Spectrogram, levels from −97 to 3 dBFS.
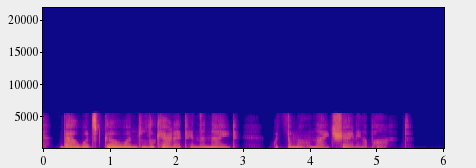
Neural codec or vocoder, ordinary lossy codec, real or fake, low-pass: codec, 16 kHz, about 1 kbps, DyCAST, with the encoder's durations; MP3, 48 kbps; fake; 5.4 kHz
